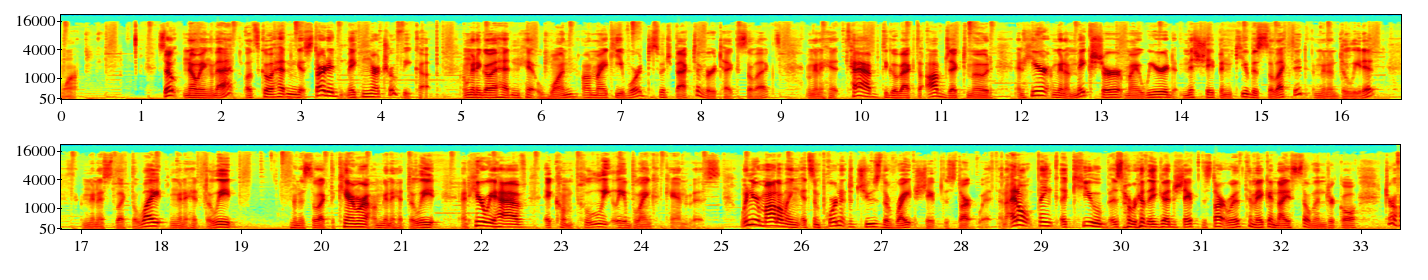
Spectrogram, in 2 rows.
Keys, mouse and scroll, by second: 0.2 s, 1.1 click, 1.5-2.0 scroll down 2, 2.1 shift+middle click, 9.7 Tab, 10.2-11.0 scroll down 3, 10.7 middle drag, 11.0-11.4 scroll up 2, 11.4 middle click, 12.0-13.4 scroll up 1, 15.9 Delete, 17.5 click, 18.5 Delete, 19.5 click, 21.0 Delete.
